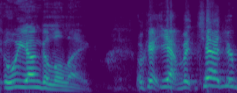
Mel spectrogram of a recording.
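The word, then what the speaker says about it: Uiagalelei: Pronounce his name right now. Ukulele. I just did. It's Uyunglele.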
